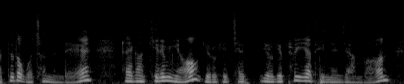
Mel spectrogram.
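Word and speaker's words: 길음역: 길음이 아니라는 것, R이라는 것, L이 아니라 R이라는 것, 이거 봐주시고, 예, 하여간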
